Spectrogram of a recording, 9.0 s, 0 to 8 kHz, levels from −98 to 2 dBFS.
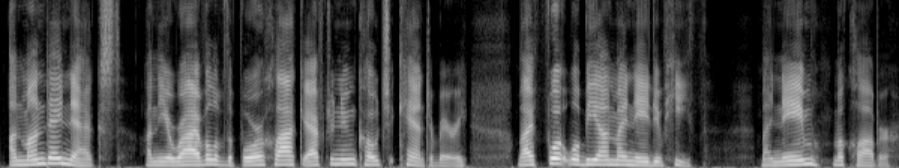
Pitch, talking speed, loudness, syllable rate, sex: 185 Hz, 160 wpm, -19 LUFS, 5.1 syllables/s, female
